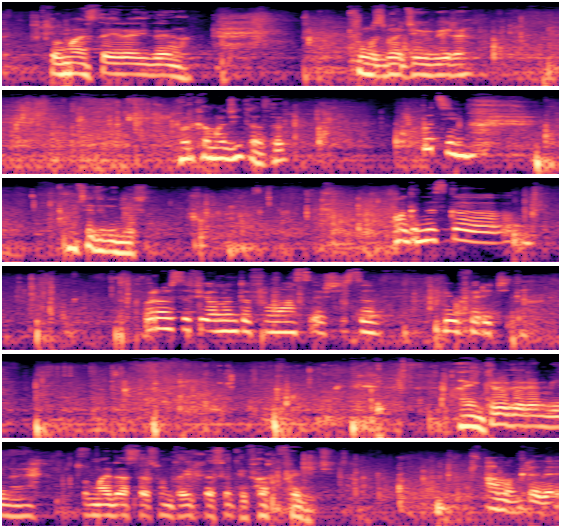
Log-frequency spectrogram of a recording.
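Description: A middle-aged man speaks calmly, close by.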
